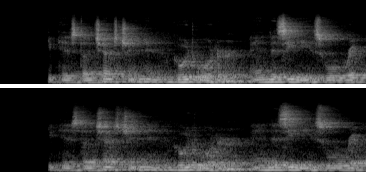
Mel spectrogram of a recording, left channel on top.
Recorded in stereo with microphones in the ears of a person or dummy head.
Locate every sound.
0.5 s a man speaking: 75° left (ahead or behind), 0.9 m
